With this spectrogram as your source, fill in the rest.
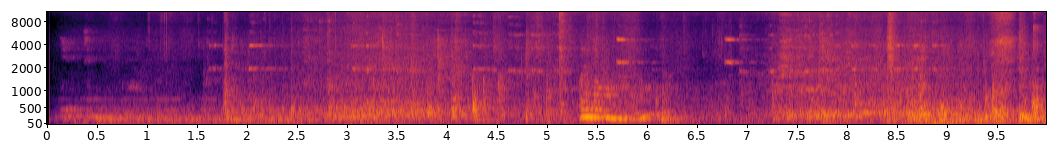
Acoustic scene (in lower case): elevator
